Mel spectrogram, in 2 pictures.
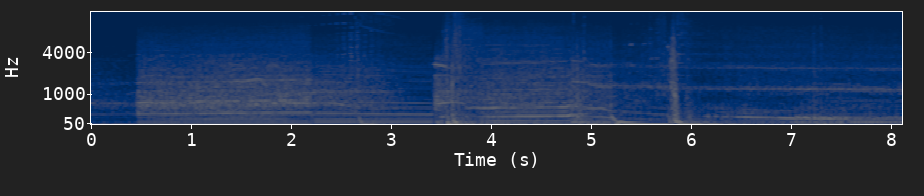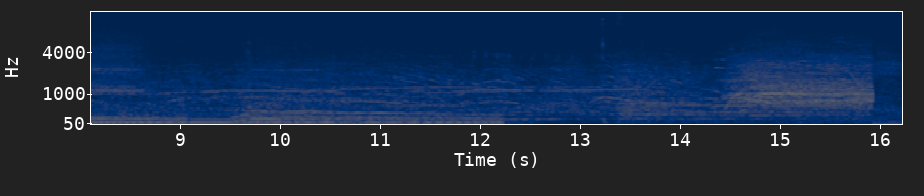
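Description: Lamborghini car driving in the racing video game The Crew Motorfest, a steady engine drone with a couple of brief louder revs and whooshes, fairly close and continuous throughout.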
